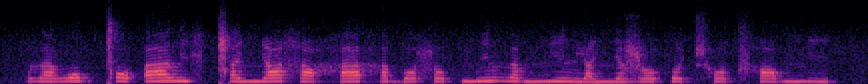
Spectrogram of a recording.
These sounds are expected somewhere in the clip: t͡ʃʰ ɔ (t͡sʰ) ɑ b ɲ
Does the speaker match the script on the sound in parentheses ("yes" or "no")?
yes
